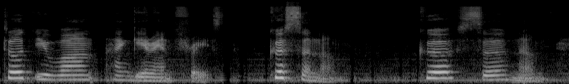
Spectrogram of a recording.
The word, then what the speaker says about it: köszönöm: Okay, so I have taught you one Hungarian phrase, köszönöm, köszönöm. But we say it like, it's one word, so köszönöm, thank you.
